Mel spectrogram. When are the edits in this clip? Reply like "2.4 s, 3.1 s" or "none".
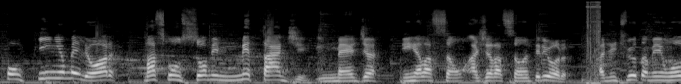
5.8 s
